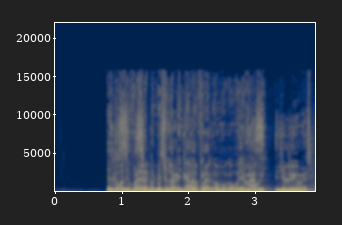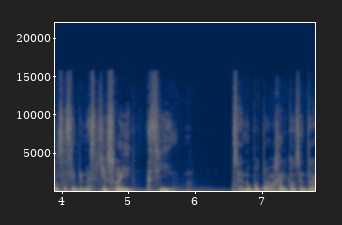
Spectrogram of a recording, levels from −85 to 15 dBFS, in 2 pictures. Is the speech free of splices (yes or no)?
no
